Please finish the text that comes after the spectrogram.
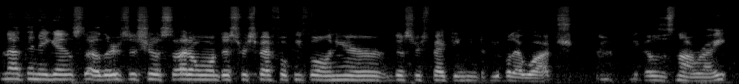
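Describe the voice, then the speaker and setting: A woman whose voice is going hoarse from allergies chats on a casual home live stream. She speaks in a halting, earnest way, circling back and repeating her points as she talks to viewers. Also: medium pitch, little pitch movement, low-quality recording.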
